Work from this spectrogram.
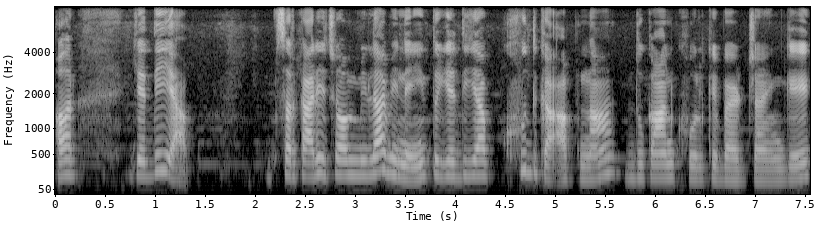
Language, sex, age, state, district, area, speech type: Hindi, female, 30-45, Uttar Pradesh, Ghazipur, rural, spontaneous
